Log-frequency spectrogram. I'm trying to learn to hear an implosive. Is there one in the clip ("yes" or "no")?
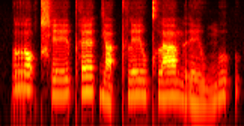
no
